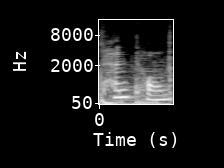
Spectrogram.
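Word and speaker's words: 팬텀: is his favorite pokemon so known as pentom in korean which basically is saying phantom but in korean pronunciation there's our secret rare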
